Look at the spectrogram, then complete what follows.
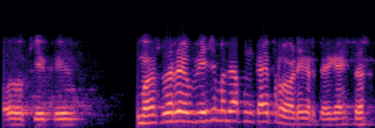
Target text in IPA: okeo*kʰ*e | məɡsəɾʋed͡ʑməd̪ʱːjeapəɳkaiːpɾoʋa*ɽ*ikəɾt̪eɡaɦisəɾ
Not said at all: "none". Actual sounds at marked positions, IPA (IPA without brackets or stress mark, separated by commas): k, ɽ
